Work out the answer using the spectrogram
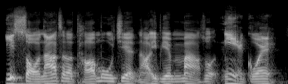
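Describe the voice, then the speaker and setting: A man, a counseling psychologist telling a folk tale in a lively, dramatic way on a podcast. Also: medium pitch, quick pace. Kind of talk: animated storytelling in a podcast.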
